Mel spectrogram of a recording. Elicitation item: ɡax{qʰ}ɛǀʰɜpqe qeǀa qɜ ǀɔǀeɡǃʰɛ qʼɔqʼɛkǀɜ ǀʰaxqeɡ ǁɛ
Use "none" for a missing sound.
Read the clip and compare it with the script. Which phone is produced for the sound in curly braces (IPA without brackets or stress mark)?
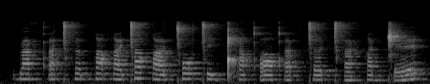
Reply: qʼ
